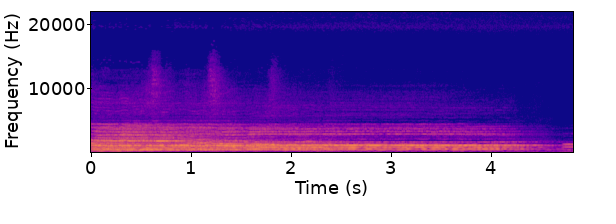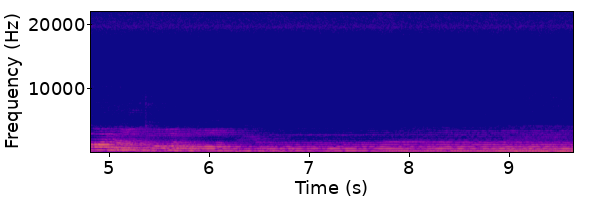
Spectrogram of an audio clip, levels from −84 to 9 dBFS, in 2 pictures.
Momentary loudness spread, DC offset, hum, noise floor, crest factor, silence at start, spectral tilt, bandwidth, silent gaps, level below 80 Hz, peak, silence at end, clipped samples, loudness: 24 LU; under 0.1%; none; -45 dBFS; 18 dB; 0 s; -3.5 dB/octave; over 20 kHz; none; -58 dBFS; -10 dBFS; 0 s; under 0.1%; -24 LUFS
